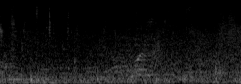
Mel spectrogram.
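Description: Voices of people talking in the background, with a few sharp irregular knocks in the first half second like footsteps on hard ground.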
